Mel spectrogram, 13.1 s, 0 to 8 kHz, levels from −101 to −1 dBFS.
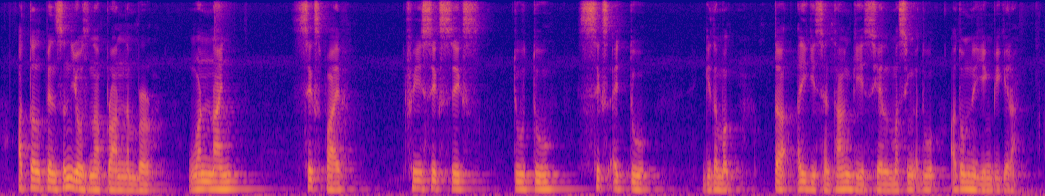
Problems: none marked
